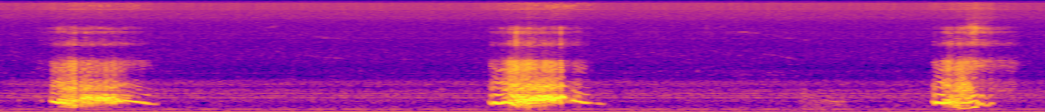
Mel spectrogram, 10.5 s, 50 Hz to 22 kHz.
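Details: Snoring while asleep: three rough, fluttering snores spaced several seconds apart, about 14 breaths a minute, with a steady low hum in the room.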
